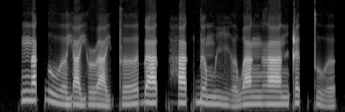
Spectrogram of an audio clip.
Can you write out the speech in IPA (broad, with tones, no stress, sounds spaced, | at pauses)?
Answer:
n a˦˥ k̚ ɣ u˨˩ ə̯ j a˨˩˨ j ɹ a˨˩˨ j t̪ əː˧˥ ɗ aː˦˥ t̚ h a˦˥ k̚ ɗ ə˧ m ɣ i˨˩˨ ə̯ w aː˧ ŋ ɣ aː˧ n ʈ ɛ˦˥ t̚ t̪ u˨˩˨ ə̯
